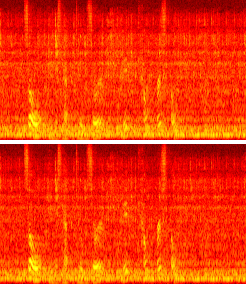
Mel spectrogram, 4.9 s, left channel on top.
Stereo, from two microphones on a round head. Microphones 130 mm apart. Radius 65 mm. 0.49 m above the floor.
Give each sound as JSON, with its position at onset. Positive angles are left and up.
{"t": 0.5, "sound": "a man speaking", "side_deg": -10, "distance_m": 1.4}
